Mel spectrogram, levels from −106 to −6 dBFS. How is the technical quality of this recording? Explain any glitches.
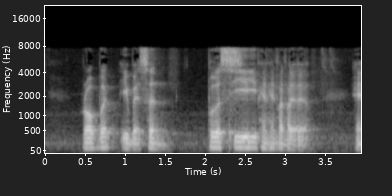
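A doubled audio track starts abruptly at 2.30 s and runs to the end of the clip: from that point the speech is heard twice, with a second full-band copy trailing about a tenth of a second behind and about as loud as the original. This is likely caused by the signal being captured again through a slower path. Because the copy carries no decay or room colour, the result sounds like a hard, flat slapback echo rather than reverberation.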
